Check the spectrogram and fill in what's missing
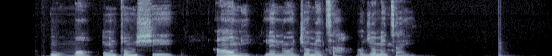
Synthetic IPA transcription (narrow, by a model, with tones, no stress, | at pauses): ũ˦ũ˨mɔ̃˧ | o˧nũ˧to˦n̩˦ʃe˧ | ã˨w̃ɔ̃˦˨mĩ˧lɛ˦˨nũ˧ɔ˧d͡ʒɔ˦mɛ˦ta˦˨ | ɔ˧d͡ʒɔ˦mɛ̃˦ta˦˨ji˨˦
